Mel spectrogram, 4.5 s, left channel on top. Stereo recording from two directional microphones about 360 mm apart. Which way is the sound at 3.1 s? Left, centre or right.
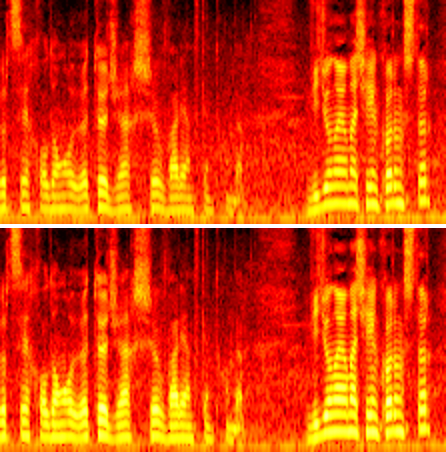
Centre.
